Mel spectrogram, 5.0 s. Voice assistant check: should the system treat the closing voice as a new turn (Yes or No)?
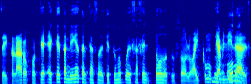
No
